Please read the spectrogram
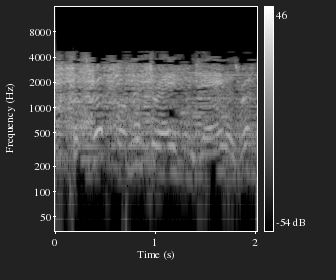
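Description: An announcer's voice on an old radio broadcast recording, with no treble, coming in about a third of a second in as the closing theme music fades under it.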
